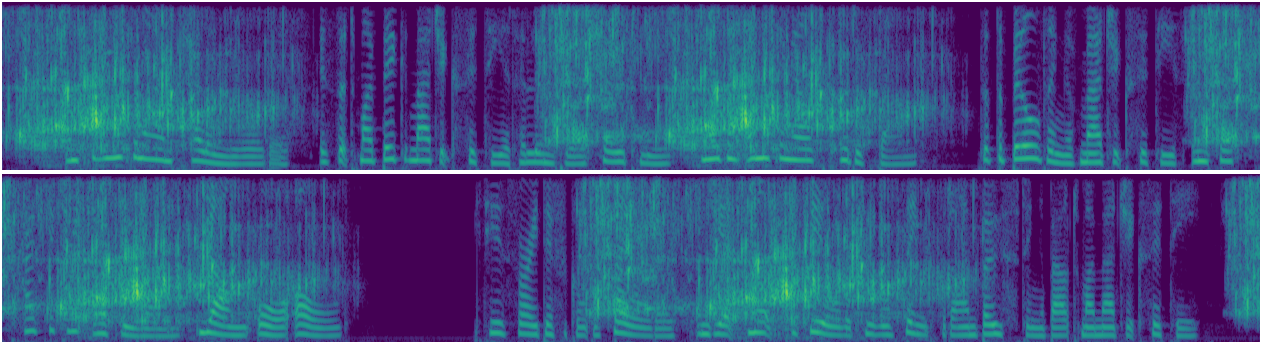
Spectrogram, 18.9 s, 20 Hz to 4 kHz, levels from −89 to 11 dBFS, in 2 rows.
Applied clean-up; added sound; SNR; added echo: none; Liquid; -5 dB; none.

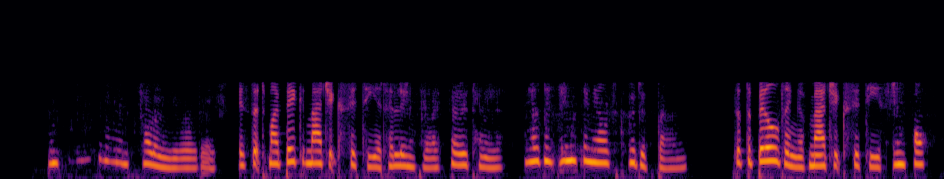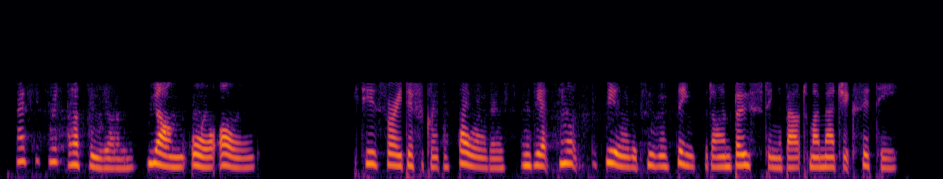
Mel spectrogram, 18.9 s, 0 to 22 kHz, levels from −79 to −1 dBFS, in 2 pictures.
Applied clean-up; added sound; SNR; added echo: neural mask model DeepFilterNet 3.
